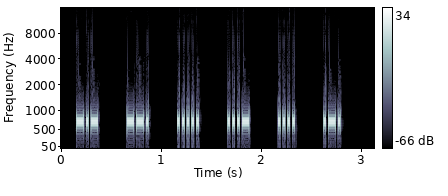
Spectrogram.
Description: Morse code, heard as a keyed tone, about 48 wpm, spaced as for 23 wpm, 700 Hz. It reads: KG5VHR
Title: USA Call Signs - 6 Characters - 4x Character Spacing - 50wpm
